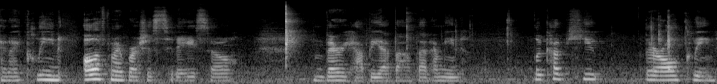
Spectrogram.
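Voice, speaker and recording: Amid noticeable background noise, a woman at medium pitch talks at a moderate pace with ordinary pitch variation, long and frequent pauses, and big swings in loudness. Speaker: beauty YouTuber. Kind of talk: makeup tutorial talk to camera.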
